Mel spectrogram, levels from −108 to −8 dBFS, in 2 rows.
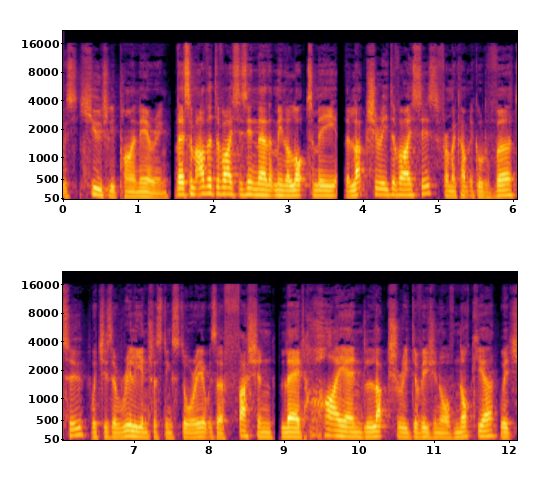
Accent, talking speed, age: British, 195 wpm, 30-49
